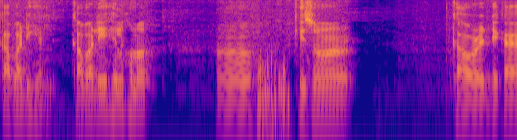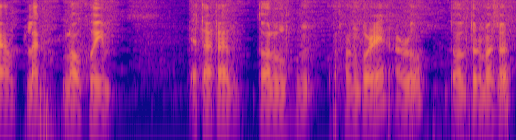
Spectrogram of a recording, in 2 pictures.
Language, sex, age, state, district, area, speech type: Assamese, male, 18-30, Assam, Morigaon, rural, spontaneous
